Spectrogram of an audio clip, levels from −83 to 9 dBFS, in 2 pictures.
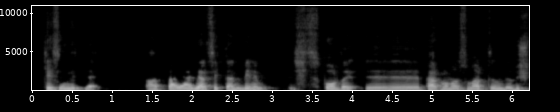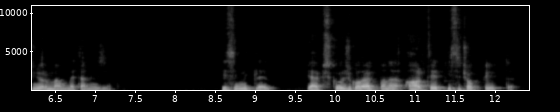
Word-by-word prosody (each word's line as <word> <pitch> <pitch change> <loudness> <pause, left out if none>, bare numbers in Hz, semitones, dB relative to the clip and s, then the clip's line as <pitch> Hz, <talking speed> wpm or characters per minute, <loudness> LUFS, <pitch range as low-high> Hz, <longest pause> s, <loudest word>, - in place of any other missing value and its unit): Kesinlikle. 135 +3 +1 0.6
Hatta 120 +8 +2
yani 145 0 +5
gerçekten 160 -1 +2
benim 150 +1 0 0.3
ş - - -17
sporda, 140 +3 +1 0.3
ııı, 125 0 -2
performansımı 140 +3 0
arttırdığını 135 +1 0
da 145 -1 -1
düşünüyorum 135 -5 -2
ben 105 -1 -2
metal 105 0 -4
müziğin. 100 +2 -11 1.4
Kesinlikle. 130 -1 -1 0.5
Yani 110 0 +2
psikolojik 135 +3 -1
olarak 135 0 +5
bana 150 +3 -2
artı 125 +2 +2
etkisi 140 +1 -3
çok 130 -1 -3
büyüktü. 100 -2 -7
135 Hz, 115 wpm, -26 LUFS, 125-145 Hz, 1.4 s, yani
